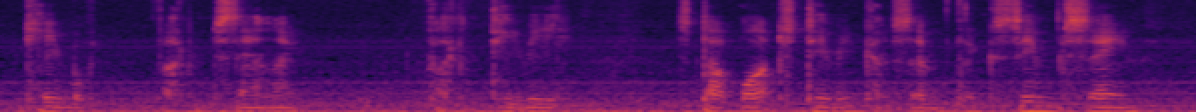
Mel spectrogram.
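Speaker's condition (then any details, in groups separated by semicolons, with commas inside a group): Cerebral palsy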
